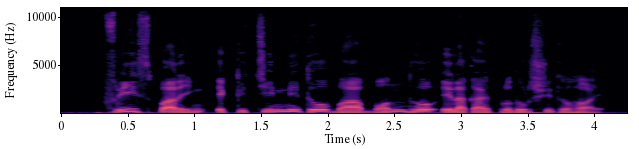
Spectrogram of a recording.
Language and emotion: Bengali, neutral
